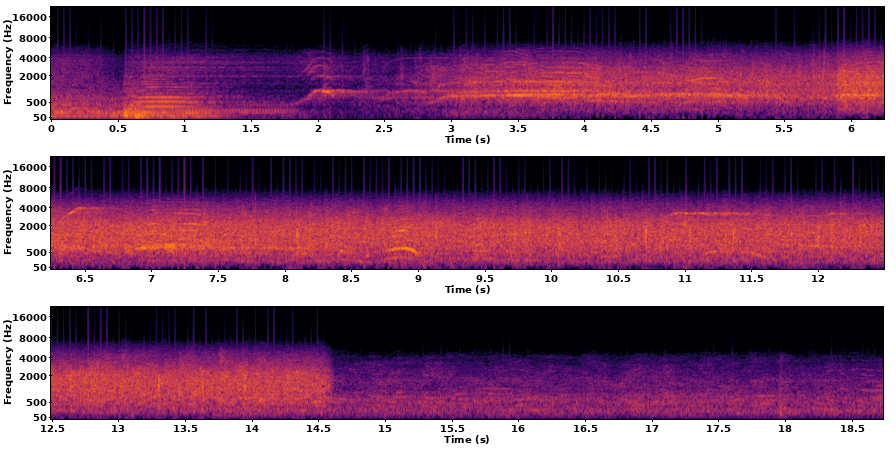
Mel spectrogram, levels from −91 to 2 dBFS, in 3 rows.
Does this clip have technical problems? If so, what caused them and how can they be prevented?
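Yes. A filter restarted on every block runs through the whole clip. Each block starts from silence, so a small transient opens it. These repeat at 21.5 Hz as a buzz that tracks the signal's level, which fits a 2048-sample block. Carrying filter state across block boundaries prevents it.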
